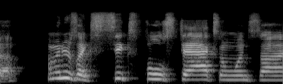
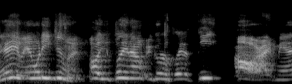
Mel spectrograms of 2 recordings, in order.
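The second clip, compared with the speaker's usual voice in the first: nasal impression, higher pitch; 4 semitones higher than usual. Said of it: "talks through his nose a little bit".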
